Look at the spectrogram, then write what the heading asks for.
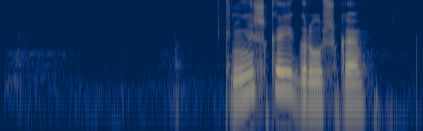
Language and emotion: Russian, neutral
